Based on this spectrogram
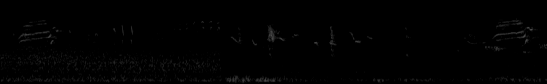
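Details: European goldfinch in the Eifel, singing bright twittering phrases with short buzzy notes at the start and end, a quieter gap of scattered chirps between, over low steady background rumble.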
